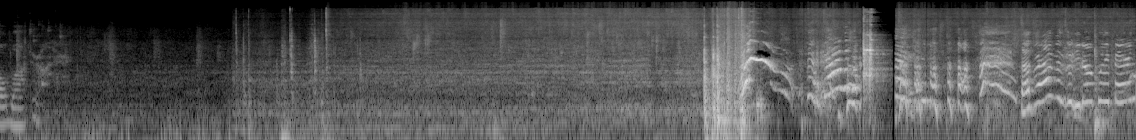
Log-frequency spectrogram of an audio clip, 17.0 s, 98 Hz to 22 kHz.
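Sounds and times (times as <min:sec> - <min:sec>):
water running from a tap: 0:05.0 - 0:17.0.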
